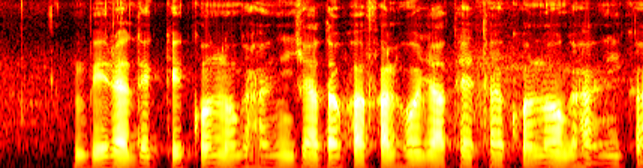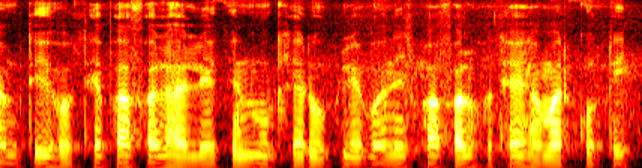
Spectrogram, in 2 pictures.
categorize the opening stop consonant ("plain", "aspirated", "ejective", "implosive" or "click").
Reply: plain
